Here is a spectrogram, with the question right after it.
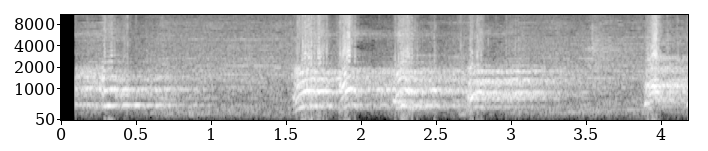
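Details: Several dogs bark together on April 27, 2018: a steady harmonic chorus of overlapping calls, with sharper, louder barks standing out near the middle and at the end.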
